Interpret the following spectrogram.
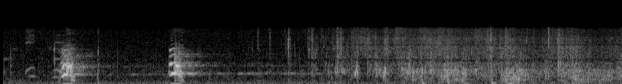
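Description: A briard barks twice, about a second apart, then water splashes and churns more and more as the dog runs into the lake.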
